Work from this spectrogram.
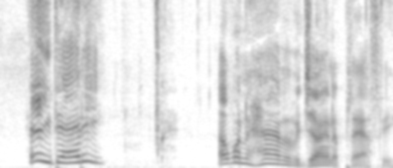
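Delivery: put-on young girl voice. Acting out what a significant other might say, voicing her like a 12-year-old. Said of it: "Why does she sound 12".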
